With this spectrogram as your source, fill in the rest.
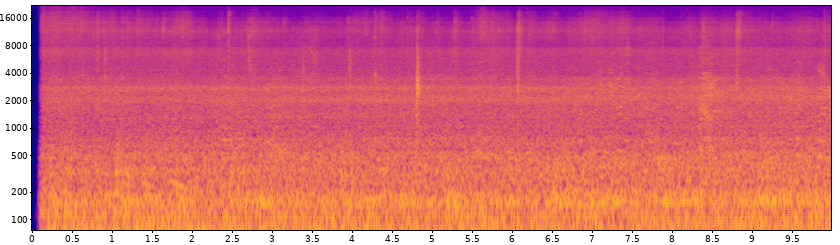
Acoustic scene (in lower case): subway train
